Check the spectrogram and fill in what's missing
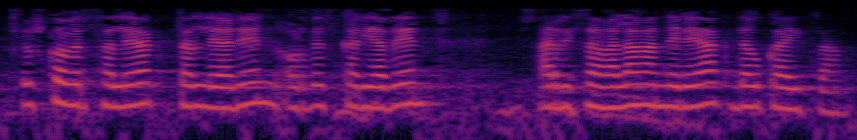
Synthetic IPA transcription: e̞wsko̞aβ̞e̞ɾt͡sale̞akt̪ald̪e̞aɾe̞no̞ɾðe̞skaɾiaðe̞n | arisaβ̞alaɣand̪eɾe̞akd̪awkait͡sa

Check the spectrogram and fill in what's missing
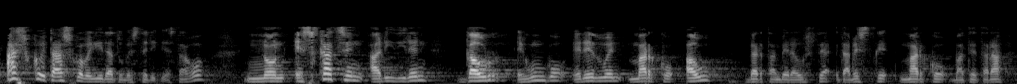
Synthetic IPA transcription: asko̞e̞t̪aːsko̞β̞e̞ɣ̞iɾat̪uβe̞st̪e̞ɾike̞st̪aɣ̞o̞ | no̞ne̞skat͡se̞naɾiðiɾe̞ŋ | ɡawre̞ɣ̞uŋɡo̞ʔe̞ɾe̞ð̞ue̞nmaɾko̞aw | be̞ɾt̪ambe̞ɾaust̪e̞aʔe̞t̪aβe̞st̪e̞maɾko̞βat̪e̞t̪aɾa

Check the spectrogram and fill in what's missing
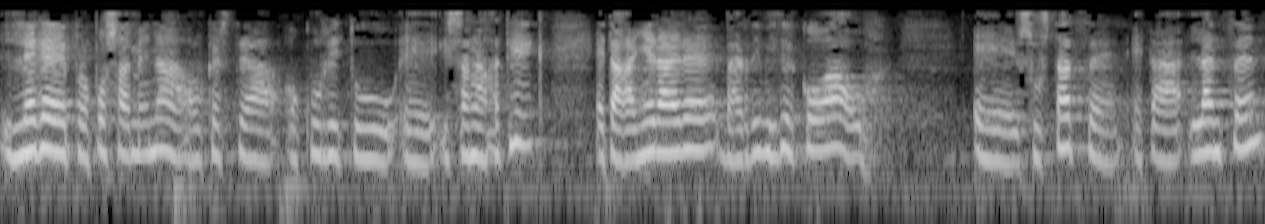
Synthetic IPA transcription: le̞ɣ̞e̞pɾo̞po̞same̞naːwɾke̞st̪e̞aʔo̞kurit̪uisanaɣat̪ike̞t̪aɣ̞aɲe̞ɾae̞ɾe̞βaeɾðiβiðe̞ko̞aw | sust̪at͡se̞ne̞t̪alant͡se̞n

